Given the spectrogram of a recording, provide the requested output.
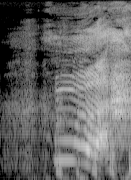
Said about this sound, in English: I yawned.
